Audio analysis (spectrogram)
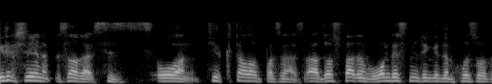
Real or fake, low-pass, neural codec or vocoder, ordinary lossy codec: fake; 7.2 kHz; codec, 16 kHz, 1.1 kbps, Voila-Tokenizer; none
